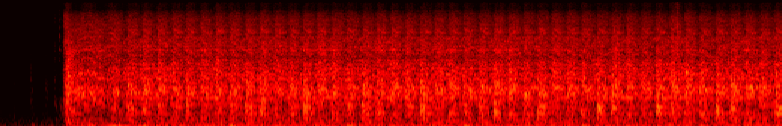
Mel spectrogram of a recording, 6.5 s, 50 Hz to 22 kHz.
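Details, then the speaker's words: 1998 GMC Sierra, 13,341 miles, Holley Terminator Max ECU, coils unplugged to prime oil before first start: even starter cranking about four beats a second without firing; no oil pressure reading shown, sensor suspected faulty. "and we have the coils unplugged. Joe's going to crank it. We should see some oil pressure here."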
